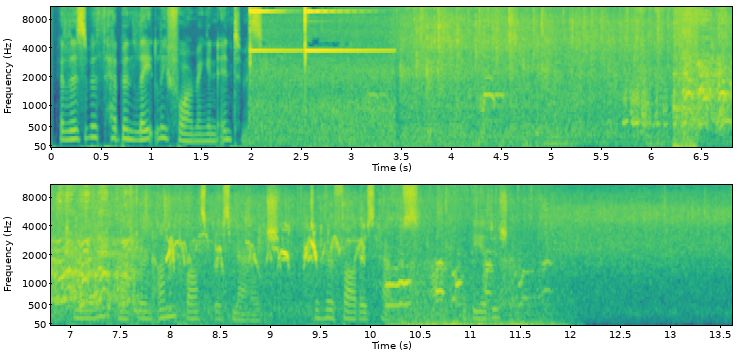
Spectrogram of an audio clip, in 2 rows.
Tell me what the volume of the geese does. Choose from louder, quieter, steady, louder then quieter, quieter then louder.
louder.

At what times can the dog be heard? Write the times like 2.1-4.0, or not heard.
6.2-7.8.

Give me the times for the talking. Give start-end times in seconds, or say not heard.
0.0-2.2, 6.8-11.4.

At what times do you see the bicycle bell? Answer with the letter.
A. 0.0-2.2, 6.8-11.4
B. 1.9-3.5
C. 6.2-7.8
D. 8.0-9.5
B.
